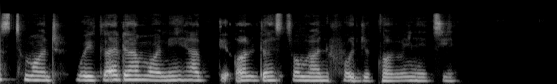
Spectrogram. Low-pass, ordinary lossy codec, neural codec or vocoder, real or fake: none; none; codec, 24 kHz, 1.5 kbps, HILCodec; fake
